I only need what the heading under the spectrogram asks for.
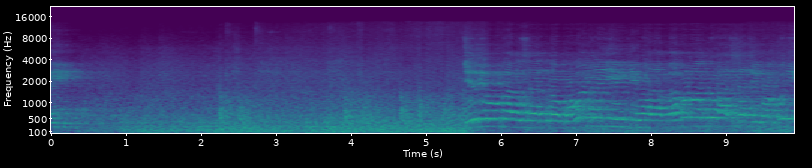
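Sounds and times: train wheels rumbling on rails: 0:00.0 - 0:09.9
wheels clacking over rail joints: 0:02.2 - 0:05.9.

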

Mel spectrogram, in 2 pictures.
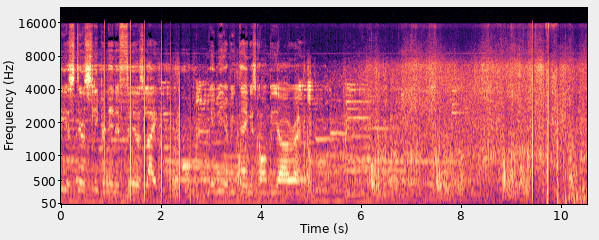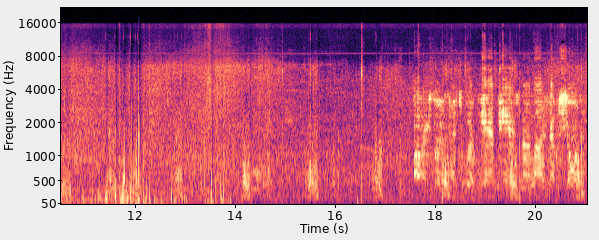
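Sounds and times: road rumble: 0:00.0 - 0:21.0
wind buffeting microphone: 0:06.1 - 0:21.0.

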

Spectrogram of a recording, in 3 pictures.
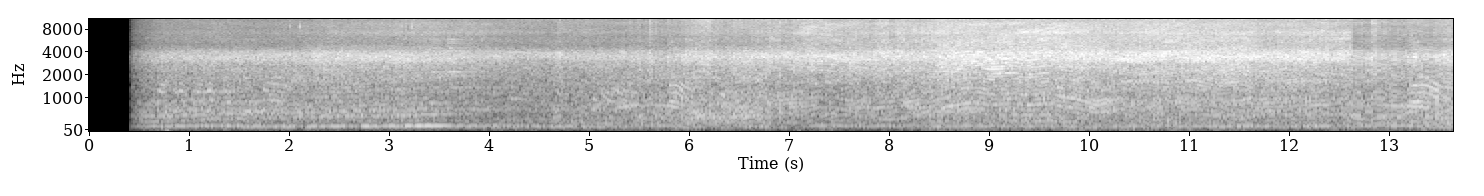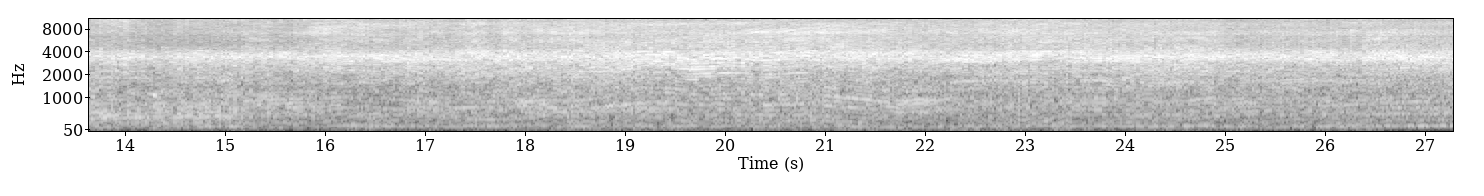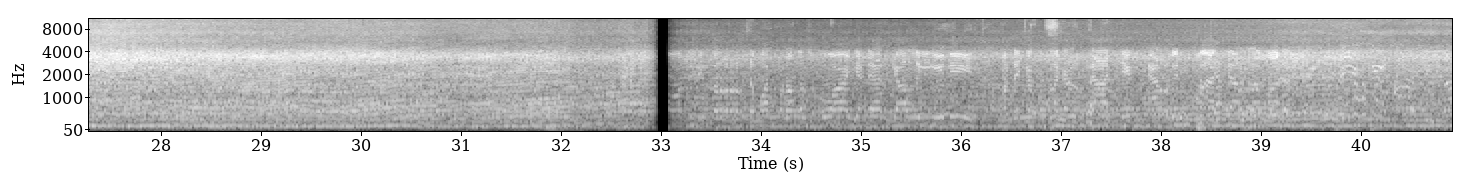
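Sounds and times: motorcycle engines revving: 0:00.4 - 0:40.9.

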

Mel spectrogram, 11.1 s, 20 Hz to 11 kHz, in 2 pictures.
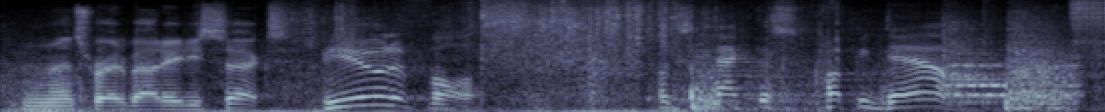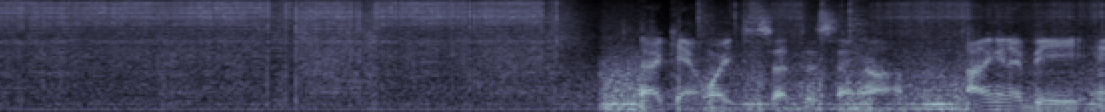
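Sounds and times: arc welder hissing: 0:05.4 - 0:11.0.

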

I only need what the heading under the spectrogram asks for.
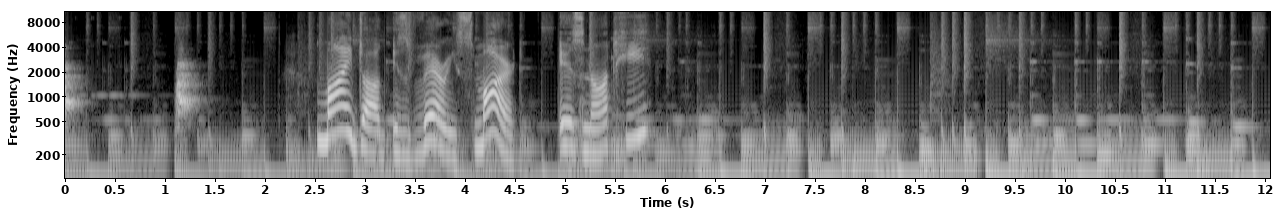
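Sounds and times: dog barking: 0:00.0 - 0:00.3, 0:01.1 - 0:01.4
background music: 0:00.0 - 0:12.0.

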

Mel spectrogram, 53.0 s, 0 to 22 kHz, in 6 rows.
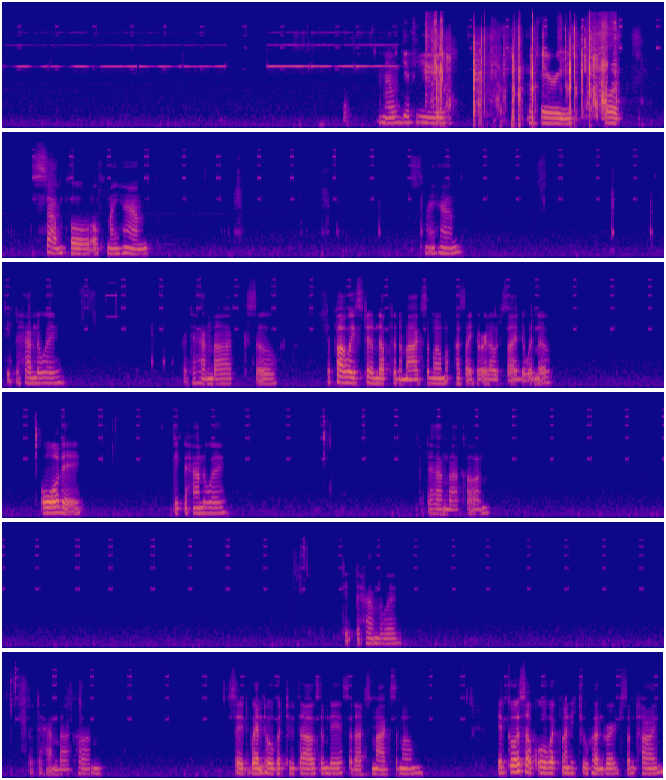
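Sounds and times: meter beeping: 0:03.6 - 0:08.3, 0:09.2 - 0:10.8.

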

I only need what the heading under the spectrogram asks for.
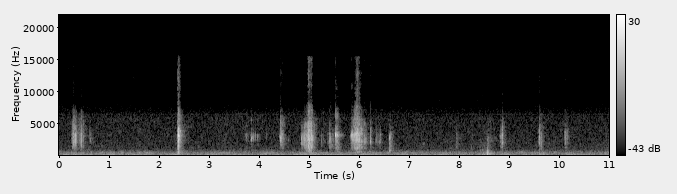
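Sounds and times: candy package crinkling: 0:03.8 - 0:06.7.

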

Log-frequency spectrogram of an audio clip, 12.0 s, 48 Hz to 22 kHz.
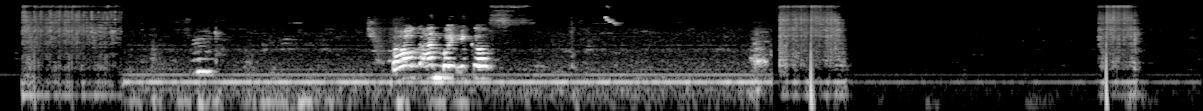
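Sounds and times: welding arc hiss: 0:00.0 - 0:01.3, 0:07.8 - 0:08.6, 0:11.0 - 0:11.5
welding machine electrical hum: 0:00.0 - 0:08.8, 0:10.9 - 0:12.0.

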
